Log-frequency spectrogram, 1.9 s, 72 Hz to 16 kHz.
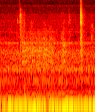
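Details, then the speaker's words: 2005 Ford F150 restarted warm right after a 5-gallon fill-up, stalling; gas pumped to raise rpm until it stabilizes: lumpy low rumble surging with throttle blips, struggling to settle, rich stumble from a stuck-open EVAP purge valve. "Okay, I'm pumping the gas, just kind of getting the RPMs up, trying to get everything to stabilize."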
